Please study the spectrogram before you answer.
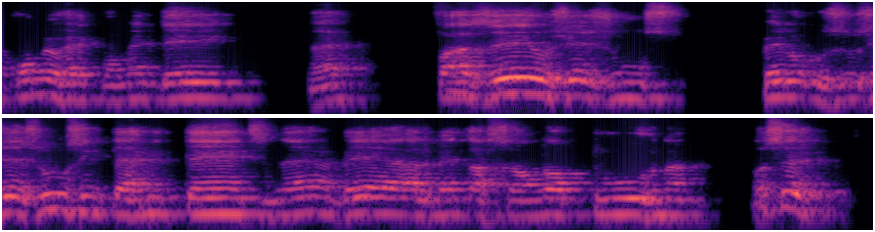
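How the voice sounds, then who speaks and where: Echoey, higher-voiced Brazilian man explaining. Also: a little mellow. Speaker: naturopath answering questions. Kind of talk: informal health consultation. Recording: roomy echo.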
